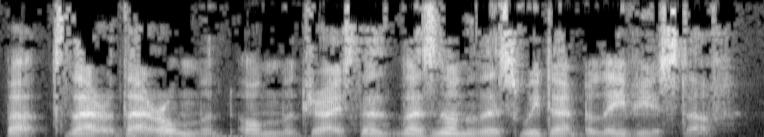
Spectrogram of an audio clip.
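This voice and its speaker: A man's voice: medium pitch, fairly quick, a bit bright, slightly rough. A man co-hosting a casual, analytical film discussion, hesitant and thoughtful in his phrasing. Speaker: podcast co-host.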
